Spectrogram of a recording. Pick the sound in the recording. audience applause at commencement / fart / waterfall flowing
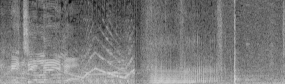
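fart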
